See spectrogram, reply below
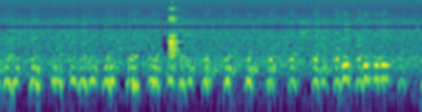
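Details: Male great horned owl at the nest making gular-like sounds: a fast, steady train of low soft pulses, nearly four each second, continuing for the whole stretch, with a faint click near the middle.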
